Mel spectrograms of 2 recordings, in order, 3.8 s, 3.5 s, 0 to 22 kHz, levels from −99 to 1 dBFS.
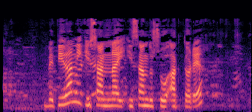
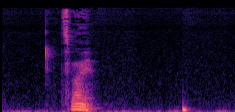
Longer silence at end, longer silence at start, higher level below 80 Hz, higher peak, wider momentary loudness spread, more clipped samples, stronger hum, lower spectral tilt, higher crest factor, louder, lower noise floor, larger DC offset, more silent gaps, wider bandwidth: second, 0.25 s vs 0.75 s; second, 0.05 s vs 0.65 s; second, -68 dBFS vs -48 dBFS; first, -2 dBFS vs -16 dBFS; second, 6 LU vs 15 LU; neither; neither; second, -2.5 dB/octave vs -5.5 dB/octave; about the same, 20 dB vs 20 dB; first, -19 LUFS vs -33 LUFS; second, -49 dBFS vs -61 dBFS; neither; neither; second, 11.5 kHz vs 16.5 kHz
